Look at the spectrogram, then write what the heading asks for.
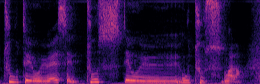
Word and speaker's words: tous: les corps par exemple tous les jours un corps tous les jours tous les mois tous mes amis un non je ne prononce pas le s ok quand je prononce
